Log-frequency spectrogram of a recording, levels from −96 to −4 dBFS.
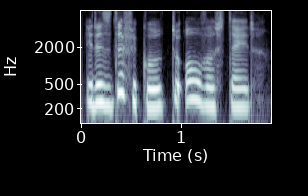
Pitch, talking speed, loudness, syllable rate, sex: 245 Hz, 155 wpm, -16 LUFS, 6.1 syllables/s, female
